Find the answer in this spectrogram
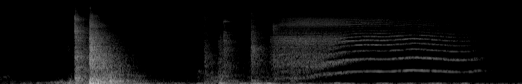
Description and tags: Door Open and Close 2
Door opening and closing, 3 mics: 3000B, SM57, SM58
door, slam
